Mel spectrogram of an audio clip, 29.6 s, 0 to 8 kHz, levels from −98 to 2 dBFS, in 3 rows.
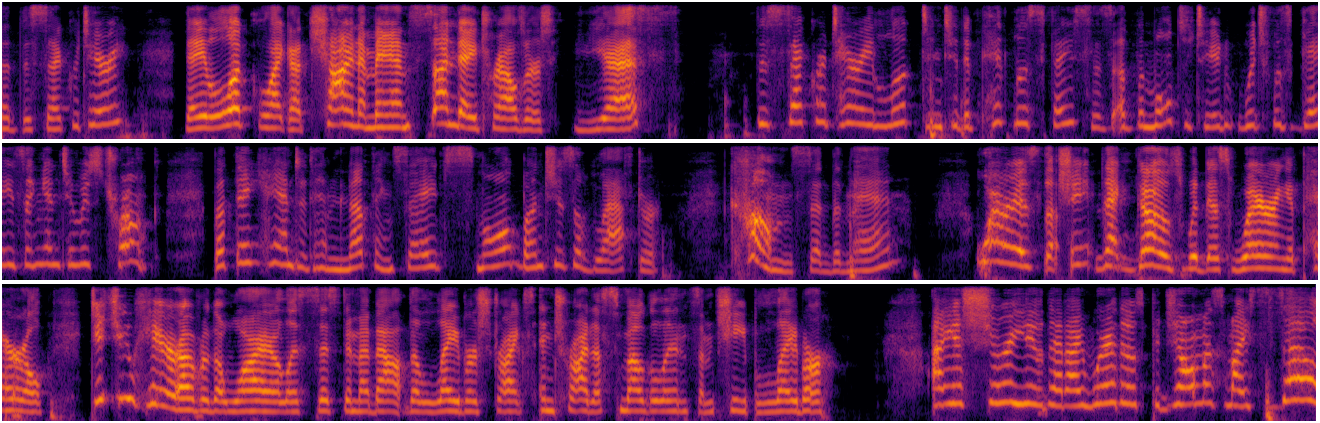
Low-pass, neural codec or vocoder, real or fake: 7.2 kHz; codec, 24 kHz, 3 kbps, HILCodec; fake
